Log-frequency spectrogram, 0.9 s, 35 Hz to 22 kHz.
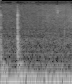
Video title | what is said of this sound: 2020 Porsche Panamera 4 In Depth Review | That's the sound of metal.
